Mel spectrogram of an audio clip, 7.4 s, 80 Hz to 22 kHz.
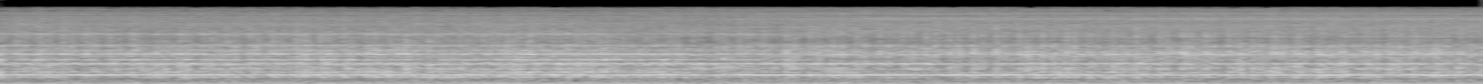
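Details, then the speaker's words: KitchenAid stand mixer (second unit, first stripped a gear) kneading bread dough on speed 1: steady motor whir with loose, irregular knocking underneath, something knocking around inside; dough hook not stalling. "Here, sounds like something's knocking around inside the machine."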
